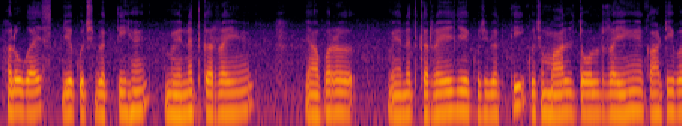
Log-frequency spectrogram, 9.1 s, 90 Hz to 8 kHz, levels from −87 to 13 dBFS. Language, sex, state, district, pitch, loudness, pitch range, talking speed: Hindi, male, Uttar Pradesh, Etah, 145 Hz, -16 LUFS, 145-155 Hz, 165 wpm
